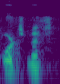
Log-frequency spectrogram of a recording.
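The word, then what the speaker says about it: Portsmouth: Heading towards West Portsmith. Portmouth. No. Portmith. No, it's written as Portzmouth. No, it's pronounced Port Smith.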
